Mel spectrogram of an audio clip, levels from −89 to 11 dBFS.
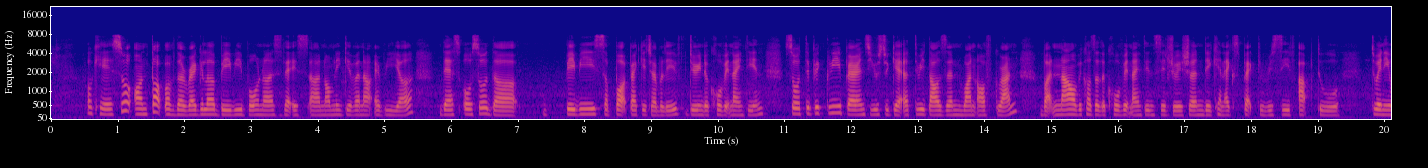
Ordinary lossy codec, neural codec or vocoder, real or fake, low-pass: none; none; real; none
